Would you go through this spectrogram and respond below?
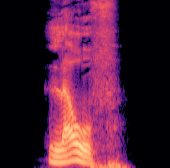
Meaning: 1. singular imperative of laufen 2. first-person singular present of laufen
- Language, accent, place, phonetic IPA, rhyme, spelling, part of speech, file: German, Germany, Berlin, [laʊ̯f], -aʊ̯f, lauf, verb, De-lauf.ogg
